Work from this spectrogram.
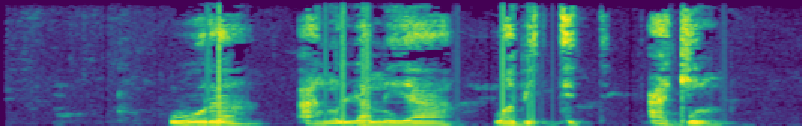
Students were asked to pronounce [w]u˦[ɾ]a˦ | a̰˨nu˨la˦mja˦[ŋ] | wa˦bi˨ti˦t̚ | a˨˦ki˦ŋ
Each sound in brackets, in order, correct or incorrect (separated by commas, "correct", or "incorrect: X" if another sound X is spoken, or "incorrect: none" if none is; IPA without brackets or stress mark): correct, correct, incorrect: none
